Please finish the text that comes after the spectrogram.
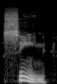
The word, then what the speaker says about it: Sin: the moon God called seen that's spelled s i n but pronounced scene with establishing his dynasty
